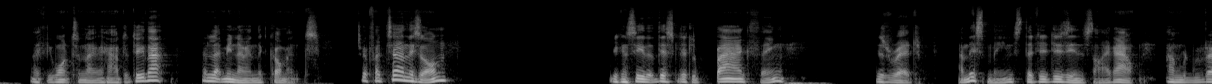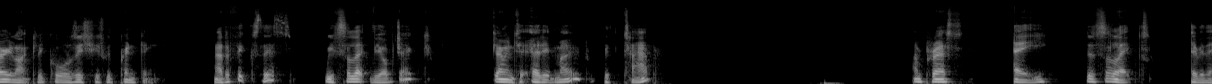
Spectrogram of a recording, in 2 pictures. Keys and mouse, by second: 20.4 Tab.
